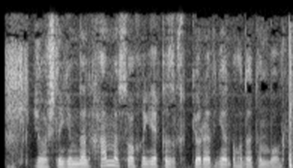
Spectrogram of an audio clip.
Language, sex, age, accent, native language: Uzbek, male, 18-24, Xorazm, Uzbek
